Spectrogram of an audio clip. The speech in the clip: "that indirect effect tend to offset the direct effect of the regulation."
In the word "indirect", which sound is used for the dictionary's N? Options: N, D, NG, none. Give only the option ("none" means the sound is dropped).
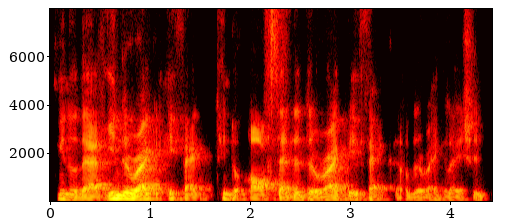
N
